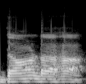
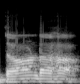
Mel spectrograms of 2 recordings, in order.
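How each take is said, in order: The two takes are said the same way.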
